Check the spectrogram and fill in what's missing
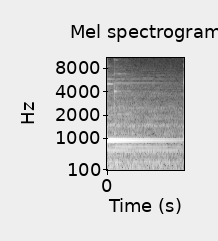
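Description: A household doorbell chimes once, a sustained bright tone hanging and slowly decaying for under a second, fairly loud with a fresh chime starting right at the end.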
